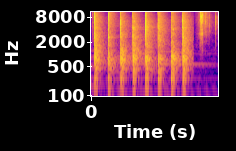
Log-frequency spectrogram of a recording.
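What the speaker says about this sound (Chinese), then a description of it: "先敲打黄油，改善延展性。" Eight heavy, evenly spaced thumps strike a firm surface in a steady rhythm, loud and close, each ending in a short dull ring.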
